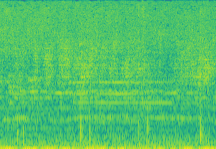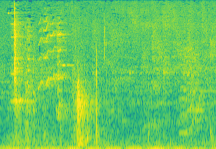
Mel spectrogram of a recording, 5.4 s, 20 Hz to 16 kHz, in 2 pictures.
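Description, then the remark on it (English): A door is handled while someone checks the doors at the end of a long hallway down the stairs to the bathrooms in a bar, with a couple of clunks and a creaking swing near the middle, over a steady low indoor hum and some faint background voices. “Longish hallway. 3 doors near the end.”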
